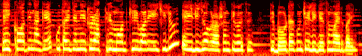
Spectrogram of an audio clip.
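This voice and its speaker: A woman voicing a worried, chatty middle-aged village mother in a cartoon, with a pitched-up effect. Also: completely flat delivery, racing, gravelly, faint music behind. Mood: troubled. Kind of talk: comic cartoon dialogue.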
